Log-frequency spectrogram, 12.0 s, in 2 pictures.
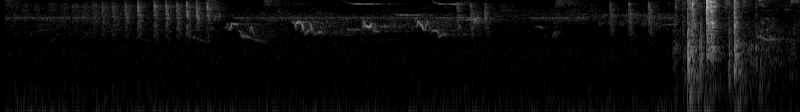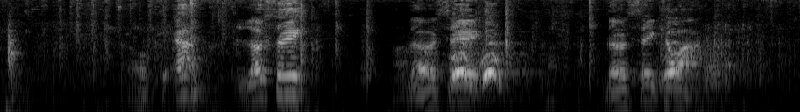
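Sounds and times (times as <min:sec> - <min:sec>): outdoor background noise: 0:00.0 - 0:12.0
small birds chirping: 0:00.1 - 0:11.3
clatter of sharp knocks: 0:05.0 - 0:08.9.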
